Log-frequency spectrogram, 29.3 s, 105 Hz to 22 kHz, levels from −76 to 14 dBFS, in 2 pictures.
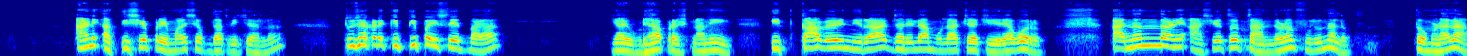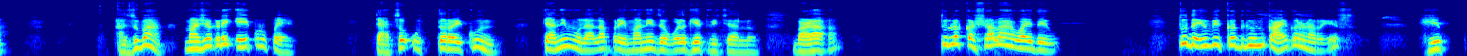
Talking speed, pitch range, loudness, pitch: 110 wpm, 190-265 Hz, -19 LUFS, 215 Hz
